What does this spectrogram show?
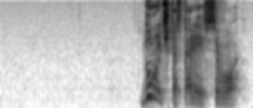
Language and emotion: Russian, angry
